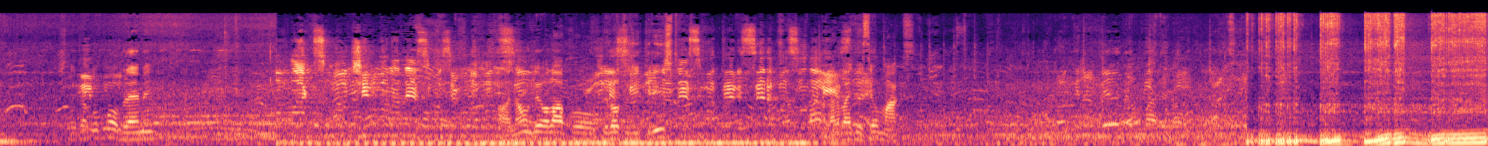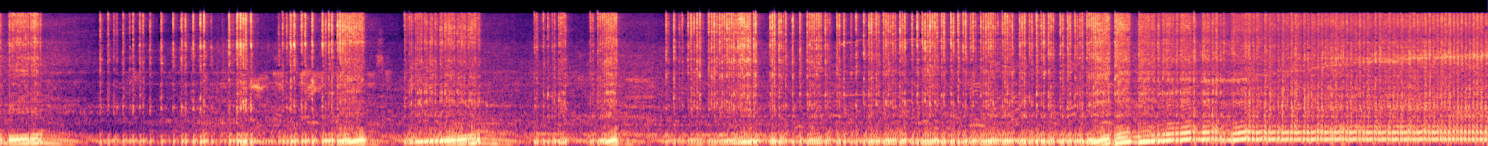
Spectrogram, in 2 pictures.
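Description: A drag car's engine idles with a deep, rough rumble.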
